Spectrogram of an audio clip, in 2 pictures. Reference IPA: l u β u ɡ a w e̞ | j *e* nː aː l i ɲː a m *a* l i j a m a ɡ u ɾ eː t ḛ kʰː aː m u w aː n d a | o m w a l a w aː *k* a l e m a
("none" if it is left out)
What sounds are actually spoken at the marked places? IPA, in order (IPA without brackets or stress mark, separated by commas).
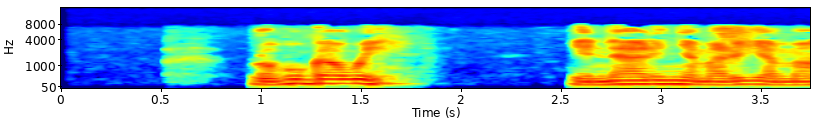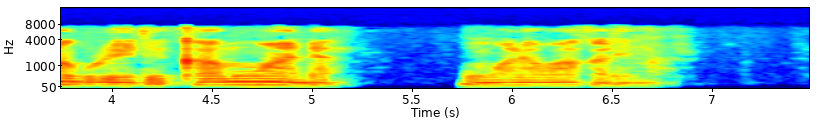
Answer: e, a, k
